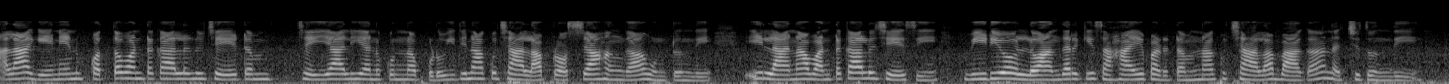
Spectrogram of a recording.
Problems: none marked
